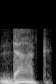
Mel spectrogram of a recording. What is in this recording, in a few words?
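"duck", English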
